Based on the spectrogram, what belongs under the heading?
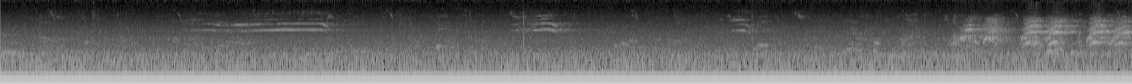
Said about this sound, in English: Uh-oh, sounds like some dogs fighting, huh?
